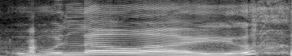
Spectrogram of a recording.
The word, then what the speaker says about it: Bulawayo: I was born and bred in a city called Bulawayo, and it's in the southwestern part of Zimbabwe. – Bulawayo. – Bulawayo. – Did I say that correctly? – Bu. – Bu. – Bu. – Bu. – It's Bulawayo.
